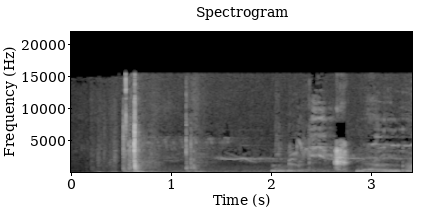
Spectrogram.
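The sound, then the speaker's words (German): A door opens: a couple of sharp latch clicks, a thin drawn-out creak, then a louder knock and rustling as it swings open. “Na, mache meinem Busenfreund die Türe auf.”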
